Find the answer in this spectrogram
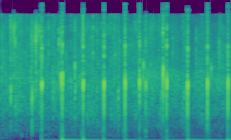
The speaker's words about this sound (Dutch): Dus in ieder geval, hartelijk dank. Ik wil graag een applaus ook.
